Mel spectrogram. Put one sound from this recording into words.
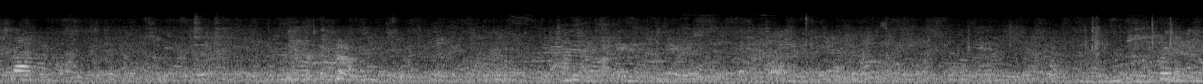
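A brass band plays along with the singing.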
